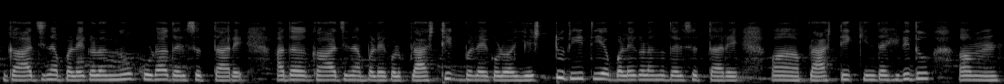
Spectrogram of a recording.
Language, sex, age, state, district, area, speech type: Kannada, female, 45-60, Karnataka, Tumkur, rural, spontaneous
